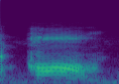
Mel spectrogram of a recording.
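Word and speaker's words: comb: next verb बाल बनाना कॉम piece silent है कॉम कॉम कॉम्ड कॉम कॉम कॉम next verb परेशान करना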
